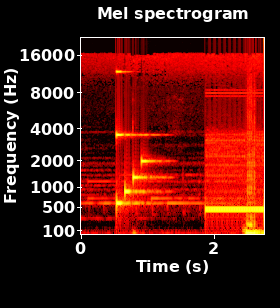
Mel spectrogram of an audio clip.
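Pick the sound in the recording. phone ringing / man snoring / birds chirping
phone ringing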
